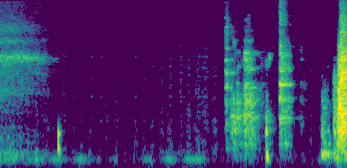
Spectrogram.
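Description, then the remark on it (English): A plating plate is picked up from a stack in a kitchen, with a quick knock followed by several bright ceramic clinks and rattles in short bursts toward the end, with no voices. “He's grabbing a plating plate.”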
